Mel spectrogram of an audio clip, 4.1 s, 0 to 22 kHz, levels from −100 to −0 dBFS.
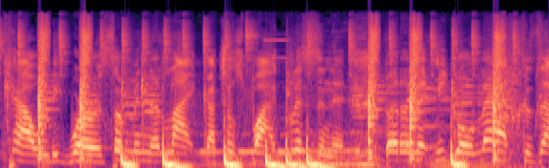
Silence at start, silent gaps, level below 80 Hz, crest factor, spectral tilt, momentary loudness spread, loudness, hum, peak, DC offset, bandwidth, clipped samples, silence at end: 0 s; none; -20 dBFS; 12 dB; -5 dB/octave; 4 LU; -12 LUFS; none; 0 dBFS; under 0.1%; 15.5 kHz; 0.3%; 0 s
